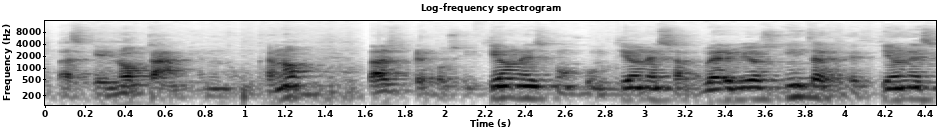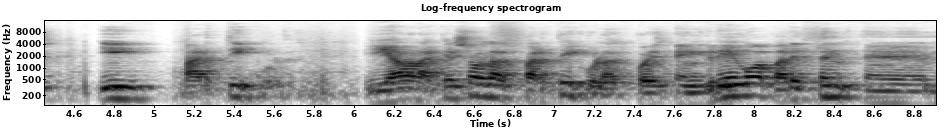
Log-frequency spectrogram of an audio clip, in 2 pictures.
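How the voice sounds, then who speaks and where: A man, explaining a language lesson at an unhurried pace, with many checking questions and fillers. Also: on the high side. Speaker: teacher. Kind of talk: explaining ancient Greek lesson. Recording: echoey room with faint noise.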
